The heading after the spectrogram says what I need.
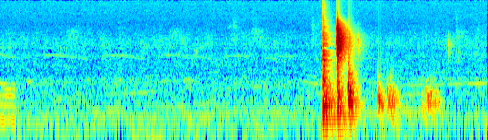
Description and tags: Pool Table Ball Hit
This is of someone hitting a ball on a pool/snooker/billiards table and the sound it makes when the ball sinks in the hole from outside of the table.
Bar, Break, Cue, Eight, Free, Guys, Hit, Men, OWI, Pool, Snooker, Solids, stripes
